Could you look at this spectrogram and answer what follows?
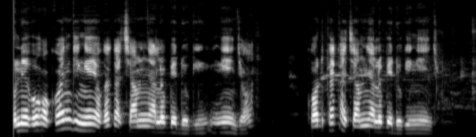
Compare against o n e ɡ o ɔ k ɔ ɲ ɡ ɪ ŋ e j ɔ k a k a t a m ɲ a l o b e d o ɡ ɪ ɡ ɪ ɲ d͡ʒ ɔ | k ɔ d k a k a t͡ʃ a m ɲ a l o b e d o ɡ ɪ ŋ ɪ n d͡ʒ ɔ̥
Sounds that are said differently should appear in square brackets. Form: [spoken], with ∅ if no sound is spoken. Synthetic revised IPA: o n e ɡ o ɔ k ɔ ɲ ɡ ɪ ŋ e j ɔ k a k a [t͡ʃ] a m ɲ a l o b e d o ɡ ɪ [ŋ] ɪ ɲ d͡ʒ ɔ | k ɔ d k a k a t͡ʃ a m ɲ a l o b e d o ɡ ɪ ŋ ɪ [ɲ] d͡ʒ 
